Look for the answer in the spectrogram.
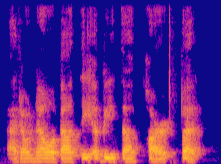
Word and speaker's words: Ibiza: I also think Judas Priest had spent a year out of their minds on drugs and booze in Ibiza trying to make a commercially successful follow-up at a funny time in their career.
